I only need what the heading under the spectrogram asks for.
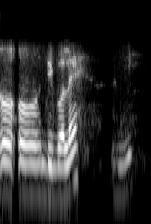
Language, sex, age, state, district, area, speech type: Assamese, male, 18-30, Assam, Charaideo, rural, conversation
